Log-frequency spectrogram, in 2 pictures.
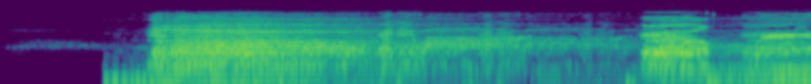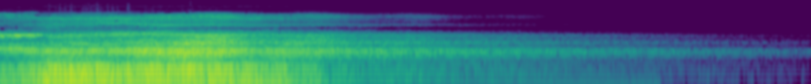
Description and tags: Ghostly echoing call for help.
scary, unearthly, help, creepy, voice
